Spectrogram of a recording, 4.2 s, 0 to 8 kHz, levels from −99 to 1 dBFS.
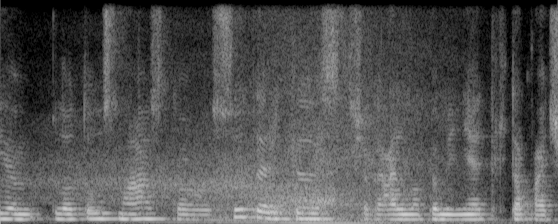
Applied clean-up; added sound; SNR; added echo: none; Car passing by; 11 dB; none.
